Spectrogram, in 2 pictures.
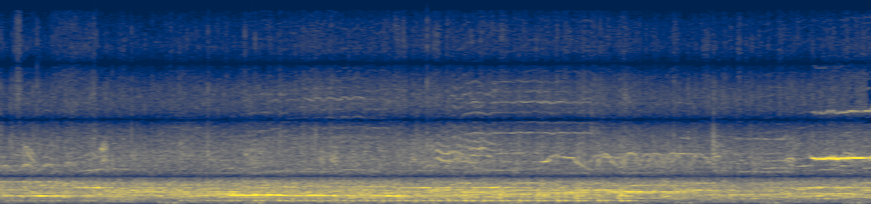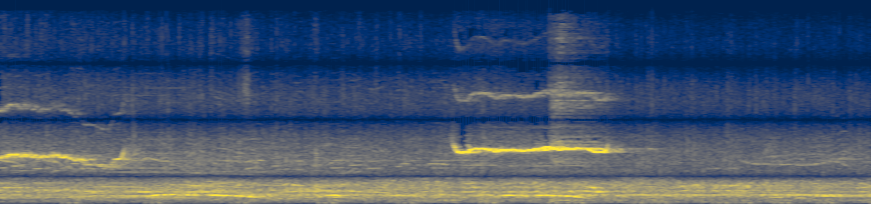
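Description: A crowd of men's voices chatters and shouts nearby outdoors.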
